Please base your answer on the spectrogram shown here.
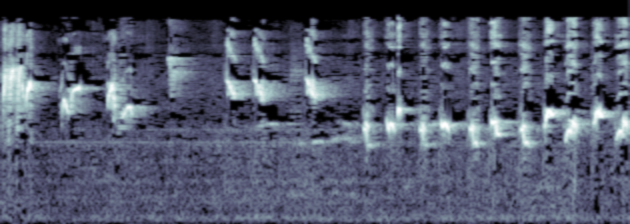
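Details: Greater green leafbird, a champion songster used for tutoring, giving high slurred whistles followed by a fast, steady series of repeated chirping notes.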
